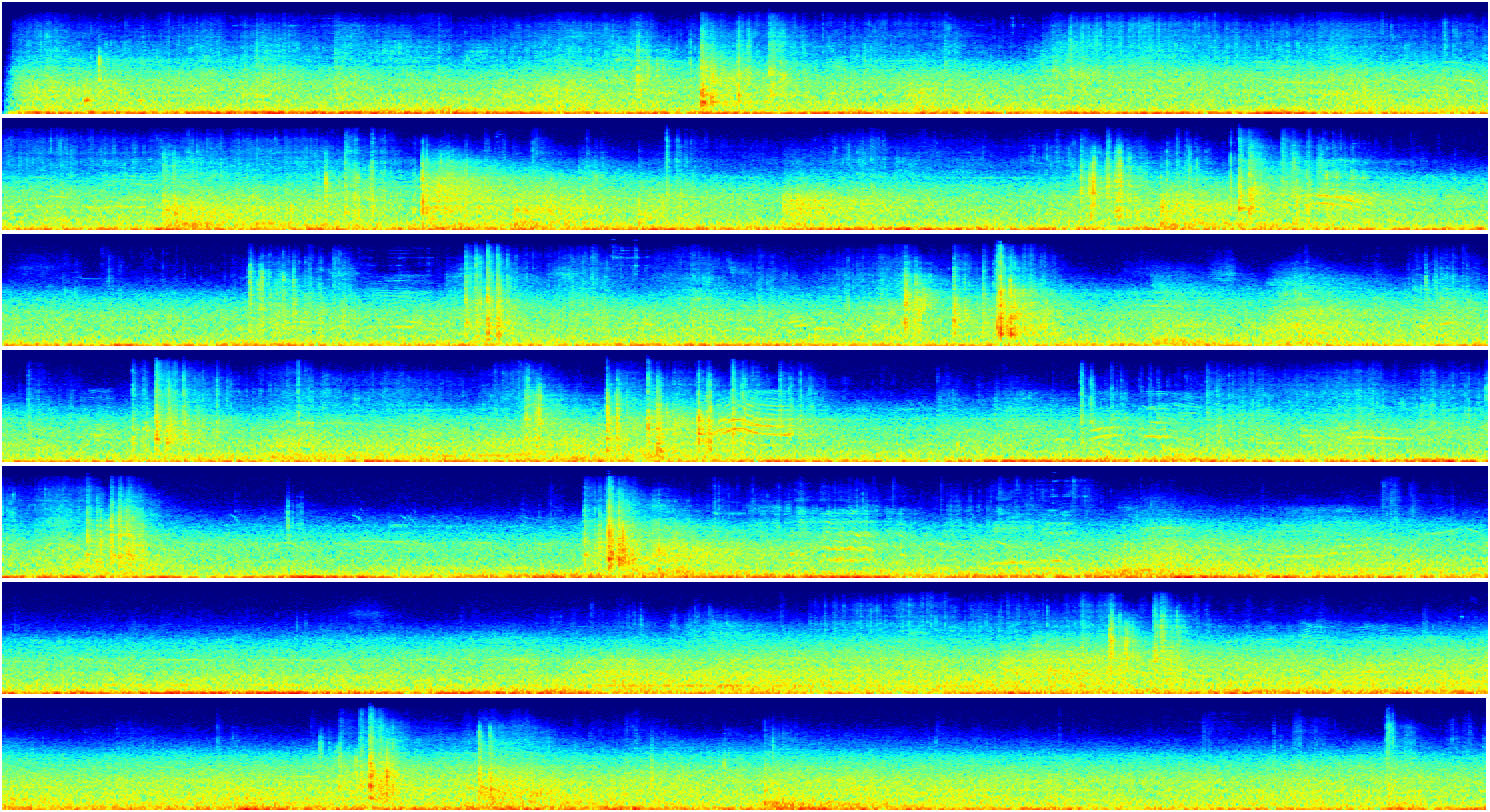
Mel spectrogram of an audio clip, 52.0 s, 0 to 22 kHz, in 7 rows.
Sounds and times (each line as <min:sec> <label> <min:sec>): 0:00.0 skateboarder 0:52.0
